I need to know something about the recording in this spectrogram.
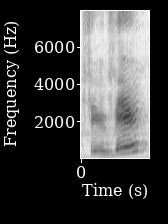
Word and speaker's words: ferver: falarmos assim muito rápido a gente acaba esquecendo de pronunciar os erres finais mas nós temos que observar e fazer de tudo para que isso não aconteça Tá bem então é torrar ferver Ah e não ferver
